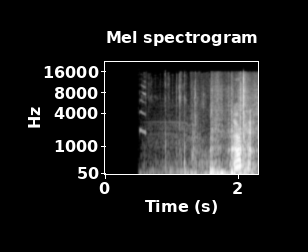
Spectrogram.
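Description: Dead silence for the first half second, then small scissors snipping cardstock and the card being handled: scattered clicks and rustles, loudest near the end.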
